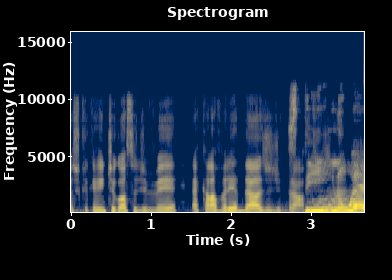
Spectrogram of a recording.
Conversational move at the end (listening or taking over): taking over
